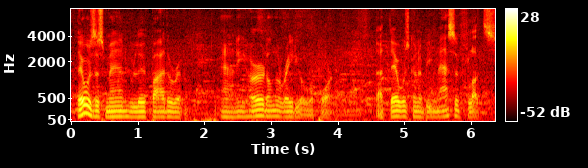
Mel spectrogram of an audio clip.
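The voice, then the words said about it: Put-on American accent. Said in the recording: “I'm going to do it in American accent because it just sounds awesome.”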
